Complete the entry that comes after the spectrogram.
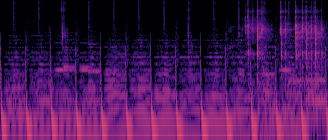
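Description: Quick keystrokes clatter on a computer keyboard while a URL is edited, a steady run of close, crisp taps that quickens into a denser flurry near the end.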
